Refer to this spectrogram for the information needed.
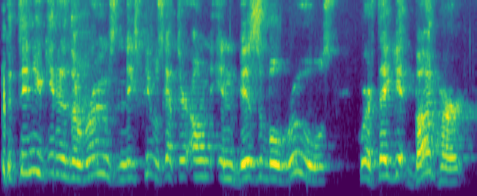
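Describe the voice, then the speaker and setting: A man's voice: high voice, fast, dark tone, roomy sound. A man in his forties, a podcast guest, telling crude stories and laughing in casual chat. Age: 40s.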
